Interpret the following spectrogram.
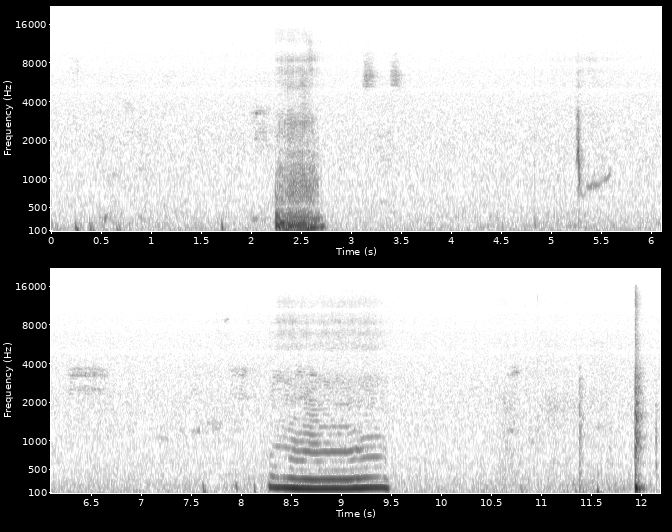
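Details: A sleeping cat snores in a small room. Two separate buzzy breaths, one short and one longer and strongly tonal, are spaced several seconds apart, with faint soft taps between them.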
